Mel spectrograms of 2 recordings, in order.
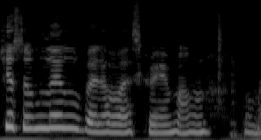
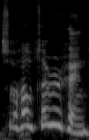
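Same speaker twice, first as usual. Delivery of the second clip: mouth-full chewing speech, slightly higher pitch; 7 semitones higher, 3 dB louder than usual. Chatting after getting some sweets and nuts, talking with food in mouth. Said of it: "Sorry for talking with food in my mouth".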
